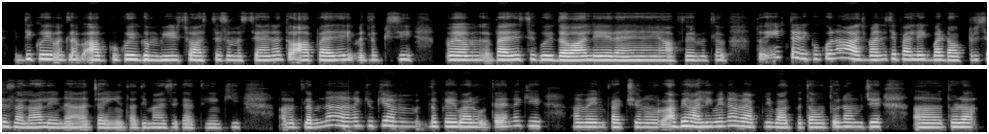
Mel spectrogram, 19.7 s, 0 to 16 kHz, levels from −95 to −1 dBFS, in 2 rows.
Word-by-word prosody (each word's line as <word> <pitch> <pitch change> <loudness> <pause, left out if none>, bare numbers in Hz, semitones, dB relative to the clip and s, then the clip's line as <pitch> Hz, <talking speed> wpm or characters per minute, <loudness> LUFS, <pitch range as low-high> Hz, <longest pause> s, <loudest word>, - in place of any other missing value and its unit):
यदि 215 +4 -2
कोई 245 -1 +5
मतलब 225 0 -2
आपको 210 +1 +2
कोई 235 -1 +7
गंभीर 210 -1 +2
स्वास्थ्य 205 +1 0
समस्या 205 -1 -3
है 200 - +1
ना 225 - +1
तो 225 - -1
आप 205 0 +5
पहले 205 0 +4
ही 220 - -1
मतलब 215 0 -6
किसी 230 0 -4
अ, 220 0 -11
म 215 0 +2
पहले 215 +1 +6
से 235 +1 -5
कोई 220 0 +3
दवा 195 0 +7
ले 200 -1 +4
रहे 195 -1 +2
हैं 195 0 -1
या 195 - -1
फिर 205 -1 -2
मतलब 200 +2 -7 0.3
तो - - -5
एक 345 - -6
तरीकों 260 -5 -1
को 270 - -1
ना 290 - -3
आज़माने 220 -2 +3
से 260 - -2
पहले 230 -2 +2
एक 225 - -5
बार 215 0 +4
डॉक्टर 195 +1 -2
से 230 +2 -3
सलाह 200 -2 -1
लेना 190 - -2
चाहिए। 95 -2 -4
दादी 195 - -6
माँ 190 0 -3
ऐसे 190 +1 -8
कहती 180 -1 -9
हैं 180 - -7
कि 200 +2 -12 0.5
मतलब 195 0 -2
ना 280 - -2
है 245 -1 0
ना, 250 - -4
क्योंकि 255 +1 -7
हम 235 -3 -4
मतलब 230 0 -5
कई 225 -1 +4
बार 215 -1 +2
होता 210 - -4
है - - -1
ना 260 - -8
कि 250 -1 -4 0.3
हमें 215 0 +1
इन्फेक्शन 210 0 -4
हो 205 0 -2
र - - -1
अभी 240 +3 +3
हाल 225 -3 +4
ही 225 - 0
में 240 +1 -1
ना 270 0 -1
मैं 240 -2 +3
अपनी 220 0 -5
बात 195 -2 0
बताऊँ 200 0 -2
तो 220 - 0
ना 220 0 -1
मुझे, 220 +1 -1 0.4
अ, 200 0 +1
थोड़ा 210 0 +3
210 Hz, 245 wpm, -22 LUFS, 200-225 Hz, 0.5 s, कोई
